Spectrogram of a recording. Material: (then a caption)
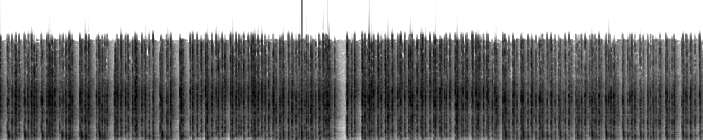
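Glass. Long nails tap quickly on the glass screen of an iPad held upright in a teal and brown plastic case. The result is a rapid, steady stream of short, bright, dry clicks with almost no ring and no low end, broken only by a brief pause near the middle.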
